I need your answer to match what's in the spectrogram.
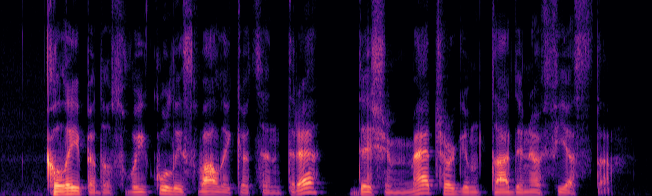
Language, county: Lithuanian, Kaunas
